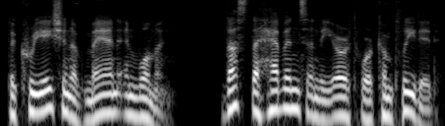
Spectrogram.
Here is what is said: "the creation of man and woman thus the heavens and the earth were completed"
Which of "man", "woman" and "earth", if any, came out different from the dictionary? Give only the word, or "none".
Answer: none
